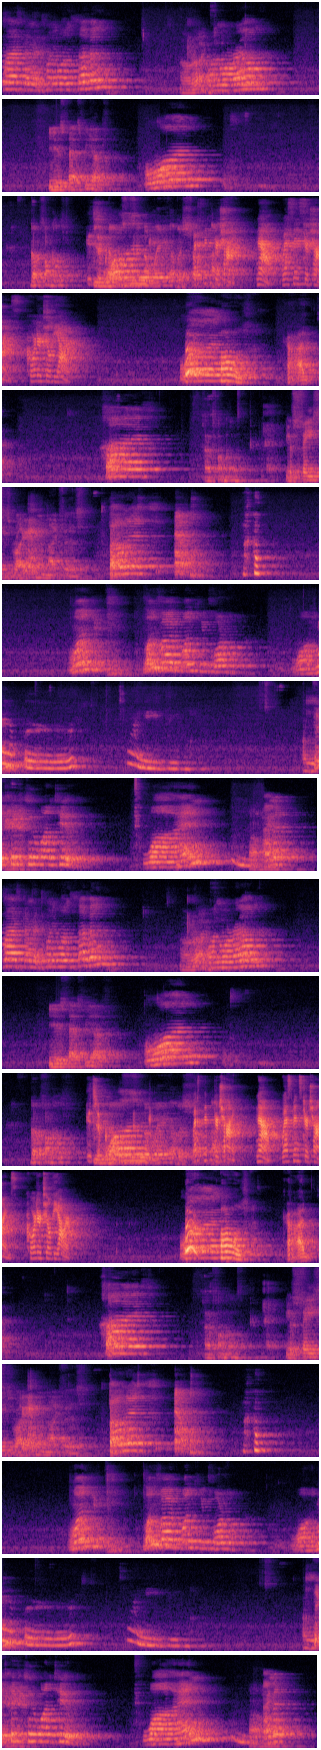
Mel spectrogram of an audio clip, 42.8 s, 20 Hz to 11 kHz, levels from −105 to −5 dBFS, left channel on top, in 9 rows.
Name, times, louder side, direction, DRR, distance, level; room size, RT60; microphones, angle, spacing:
voice 1, 0.0-1.6 3.1-3.9 6.9-7.7 11.0-11.7 16.9-17.6 20.5-21.2 24.1-24.2 25.4-26.1 26.4-26.7 29.5-30.3 30.6-31.9 32.9-33.4 37.9-39.2 40.2-41.0 42.0-42.2, right 1 dB, 55° right, 3.5 m, -33 dB
voice 2, 2.7-3.1 5.5-6.2 9.9-10.5 10.9-12.8 22.0-22.6 23.3-25.0 37.8-38.4 41.7-42.2, left 1 dB, 20° left, 2.1 m, -40 dB
voice 3, 13.3-15.3 17.0-17.2 17.5-17.9 18.5-18.9, right 4 dB, 80° right, 0.7 m, -28 dB
voice 4, 27.4-27.7 33.3-34.4 35.2-36.4 37.8-38.0 41.5-41.9, left 3 dB, 60° left, 0.6 m, -37 dB
12.0 x 6.3 x 6.8 m
head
